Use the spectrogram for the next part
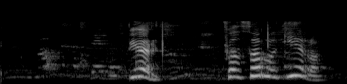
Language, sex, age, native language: Icelandic, male, 9, Icelandic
